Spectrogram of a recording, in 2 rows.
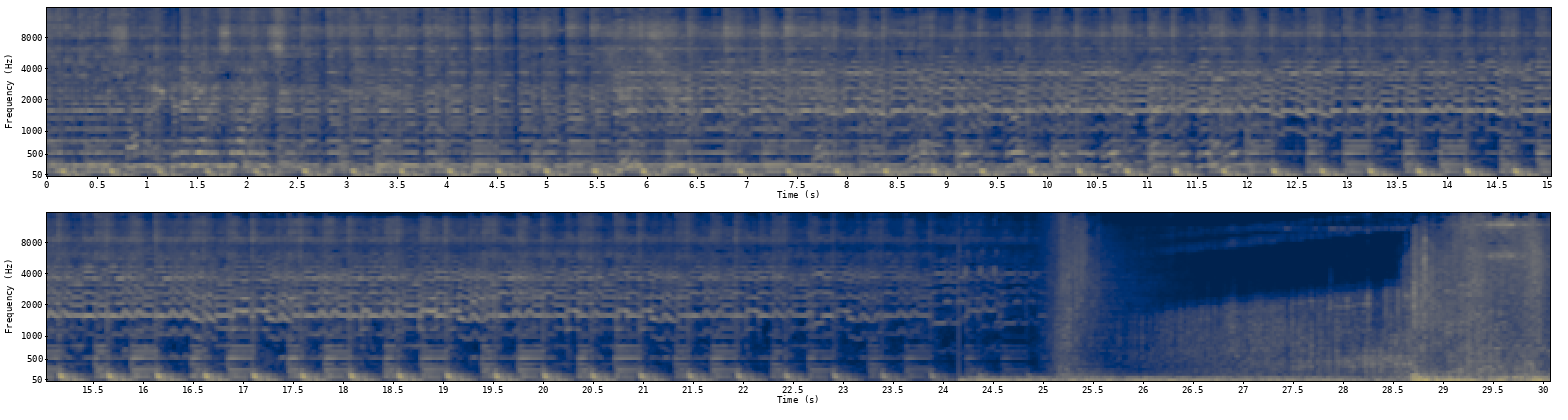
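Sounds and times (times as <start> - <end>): reedy folk melody: 0.0 - 25.0
steady drum beat: 0.0 - 25.0
low rumbling effect: 24.2 - 30.0.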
